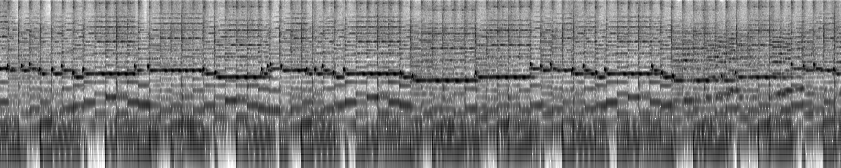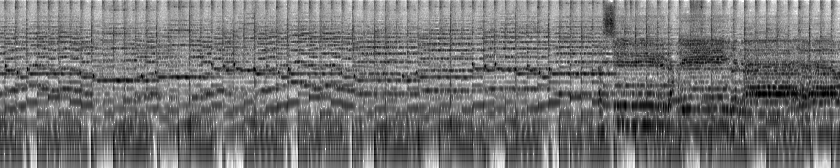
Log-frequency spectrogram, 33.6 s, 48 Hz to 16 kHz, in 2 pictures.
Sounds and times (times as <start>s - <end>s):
Music: 0.0s - 33.6s.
